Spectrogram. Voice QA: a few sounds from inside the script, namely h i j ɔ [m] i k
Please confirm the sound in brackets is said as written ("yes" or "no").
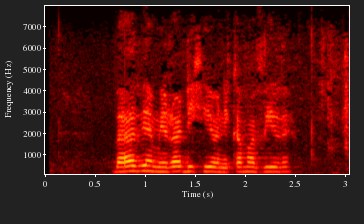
no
